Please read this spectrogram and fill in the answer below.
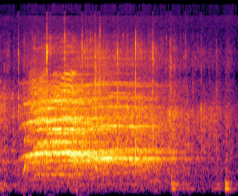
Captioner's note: audience applauds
